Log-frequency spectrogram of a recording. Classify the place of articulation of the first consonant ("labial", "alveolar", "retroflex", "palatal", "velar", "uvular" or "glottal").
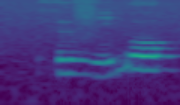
glottal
